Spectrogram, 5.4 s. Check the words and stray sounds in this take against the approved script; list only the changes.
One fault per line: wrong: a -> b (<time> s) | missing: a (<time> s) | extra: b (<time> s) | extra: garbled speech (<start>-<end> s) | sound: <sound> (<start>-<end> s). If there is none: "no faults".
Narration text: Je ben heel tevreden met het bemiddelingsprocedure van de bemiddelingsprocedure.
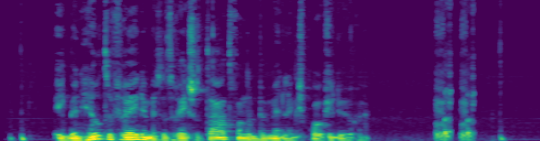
wrong: Je -> Ik (0.5 s)
wrong: bemiddelingsprocedure -> resultaat (1.7 s)
sound: laugh (4.3-4.8 s)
